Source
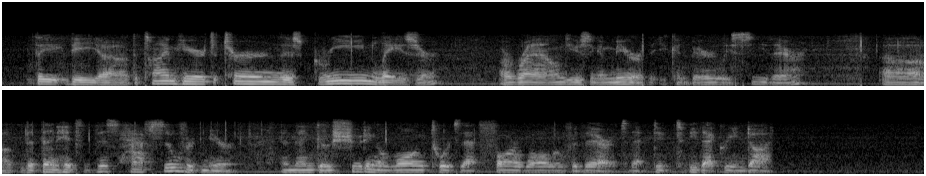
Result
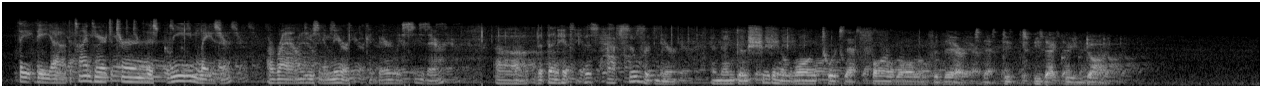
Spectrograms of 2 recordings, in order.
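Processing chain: speed glide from 199% -> 94%; frequency-shifting echo 0.167 s, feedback 38%, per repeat +43 Hz, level -10 dB

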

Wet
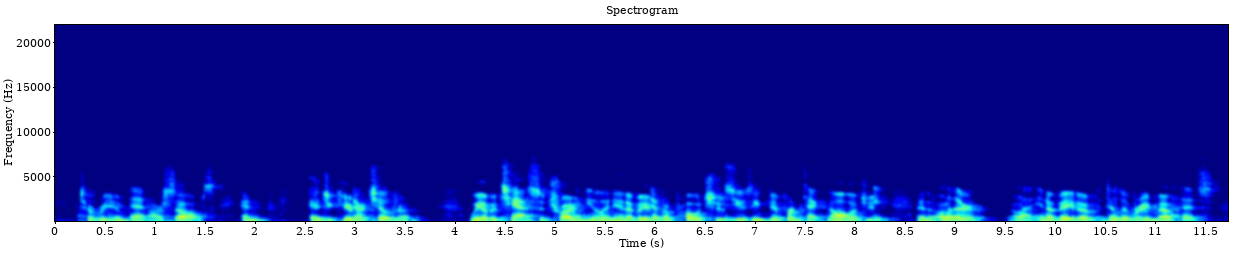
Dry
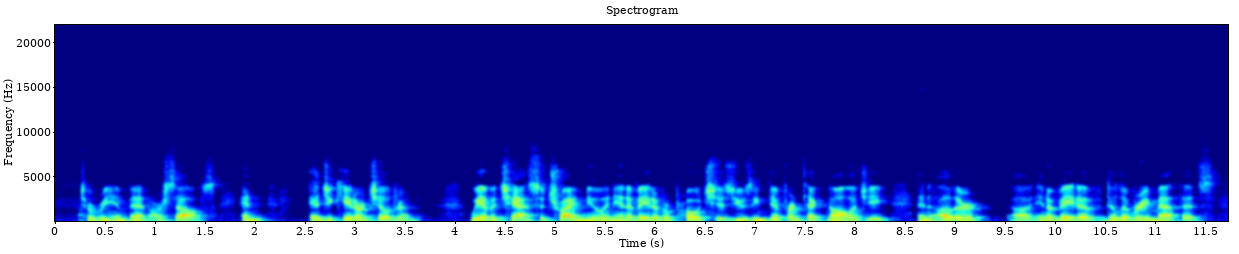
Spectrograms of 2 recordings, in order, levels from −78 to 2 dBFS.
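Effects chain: repeated pitch sweeps -5.5 st, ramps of 0.744 s; echo 0.116 s -21.5 dB; gain -4 dB

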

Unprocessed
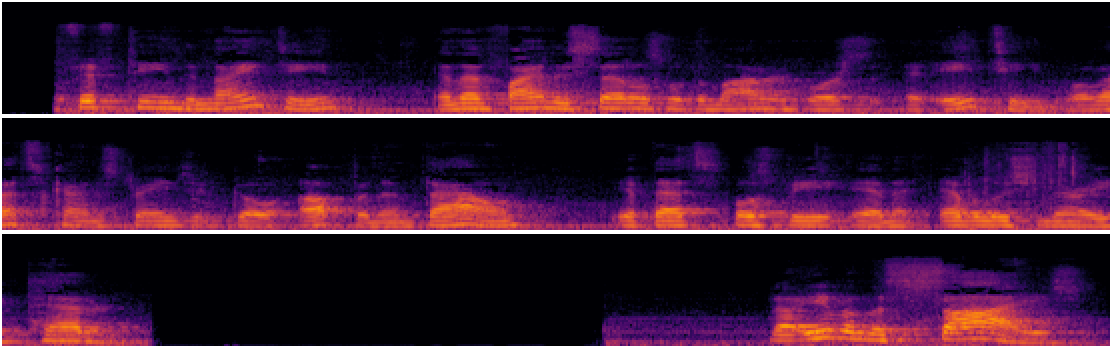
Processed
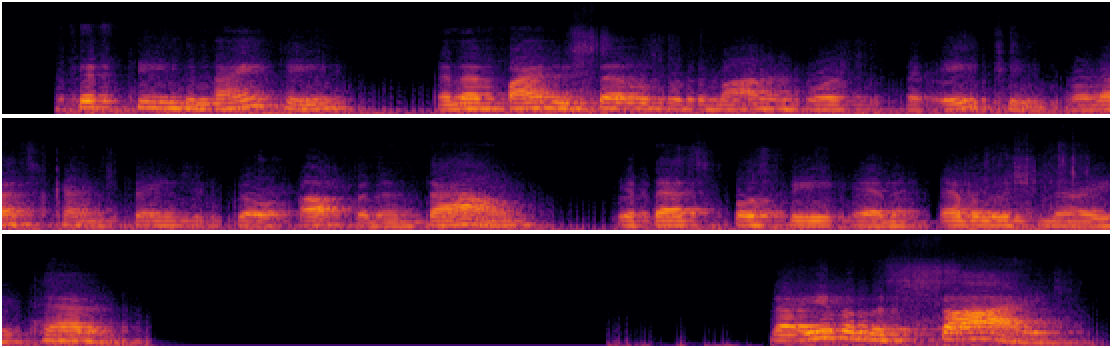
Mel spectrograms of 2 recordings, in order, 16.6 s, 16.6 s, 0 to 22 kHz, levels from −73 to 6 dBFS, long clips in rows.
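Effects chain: on a send: early reflections 61 ms -14 dB, 73 ms -9 dB; on the sum: backlash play -32 dBFS; de-hum 71.36 Hz, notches 3

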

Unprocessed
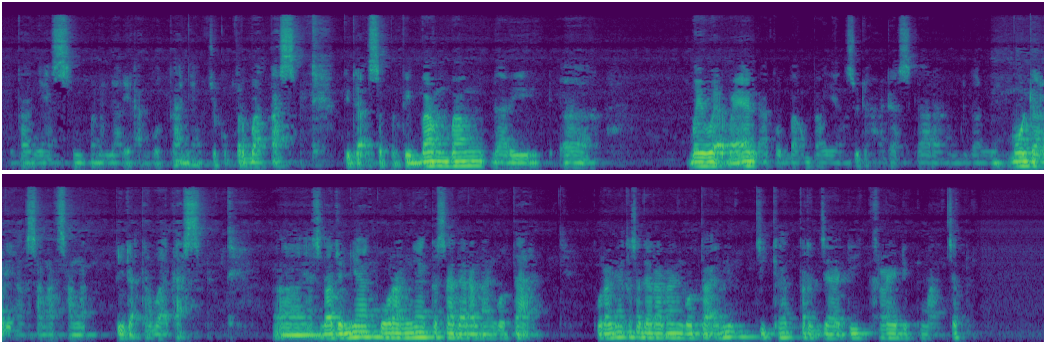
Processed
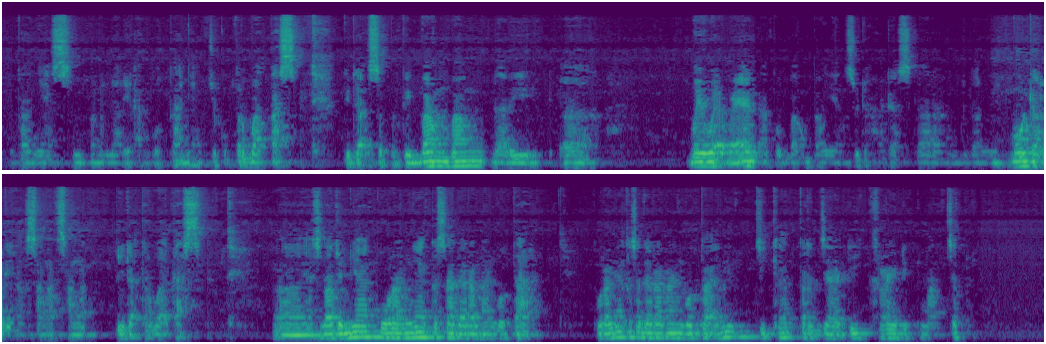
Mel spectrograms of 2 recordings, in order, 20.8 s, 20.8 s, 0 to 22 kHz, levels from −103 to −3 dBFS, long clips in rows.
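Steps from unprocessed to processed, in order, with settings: bin magnitudes rounded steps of 15 dB; high shelf 3300 Hz +10.5 dB; gain -8 dB

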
